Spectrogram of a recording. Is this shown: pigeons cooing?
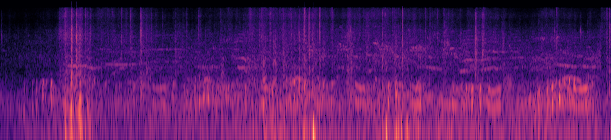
yes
